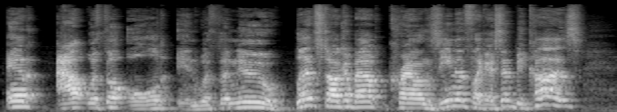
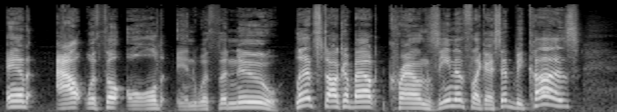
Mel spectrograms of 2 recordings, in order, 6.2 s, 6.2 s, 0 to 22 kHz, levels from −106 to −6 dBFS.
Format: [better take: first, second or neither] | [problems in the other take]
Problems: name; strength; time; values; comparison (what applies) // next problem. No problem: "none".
second | off-mic speech; far // room echo; very slight; dies away in 0.2 s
